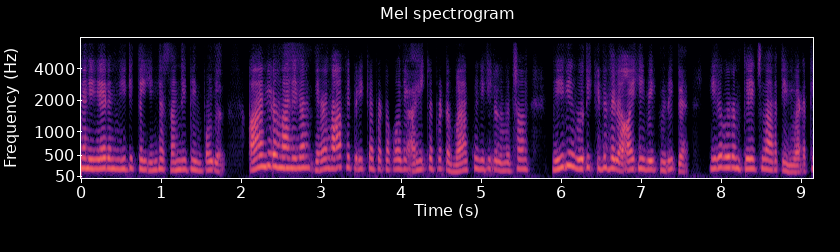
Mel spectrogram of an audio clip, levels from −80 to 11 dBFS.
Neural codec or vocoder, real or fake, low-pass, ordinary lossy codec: codec, 16 kHz, 0.5 kbps, FreqCodec, smaller model; fake; 7.2 kHz; none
